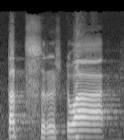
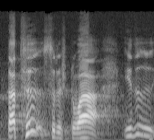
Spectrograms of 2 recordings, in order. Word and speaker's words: ತತ್ ಸೃಷ್ಟ್ವಾ: ಮುಂದೆ ಸಕಾರ ಬಂದಾಗ ಇದು ಮಹಾಪ್ರಾಣವಾಗಿ ಬಿಡುತ್ತೆ. ಹಾಗೆ ತಥ್ ಸೃಷ್ಟ್ವಾ, ಇದನ್ನು ಮಾತ್ರ, ಈ ಒಂದು ಪ್ರಾತಿಶಾಖ್ಯದ ನಿಯಮ ಅನ್ವಯವಾಗುವುದು ಯಜುರ್ವೇದಿಗಳಿಗೆ ಮಾತ್ರ. ಋಗ್ವೇದಿಗಳು ತತ್ ಸೃಷ್ಟ್ವಾ, ತಥ್ ಮಾಡೋದಿಲ್ಲ ಅವರು. ತತ್ ಎರಡು ವಿಧವಾದಂಥ ಉಚ್ಚಾರಕ್ಕೂ ಕೂಡ ವೈದಿಕ ಸಮ್ಮತಿ ಇದೆ.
